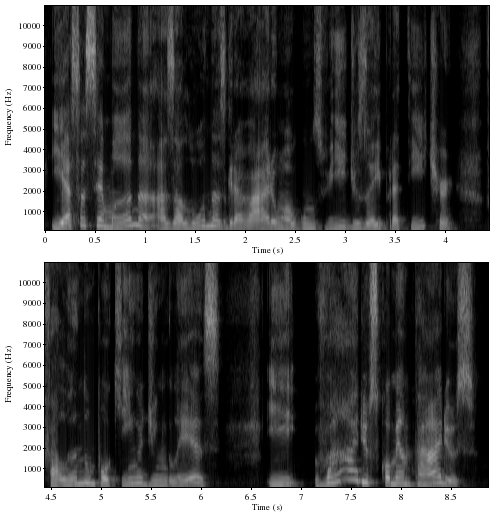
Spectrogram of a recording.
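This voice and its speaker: Woman English teacher from Brazil, lively, talks right to the listener, slightly high voice. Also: unhurried. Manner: lively, talks directly to the listener, acts out students' quotes. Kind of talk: online masterclass lesson.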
